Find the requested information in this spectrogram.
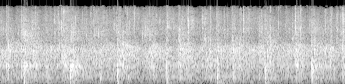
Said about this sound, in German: Und einen ganz großen Applaus an Frau Funk und ihrem Team von der Buchmesse. Sie steht da hinten am Tisch.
